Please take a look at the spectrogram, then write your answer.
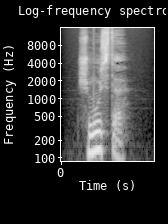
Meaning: inflection of schmusen: 1. first/third-person singular preterite 2. first/third-person singular subjunctive II
- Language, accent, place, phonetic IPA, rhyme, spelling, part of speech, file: German, Germany, Berlin, [ˈʃmuːstə], -uːstə, schmuste, verb, De-schmuste.ogg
